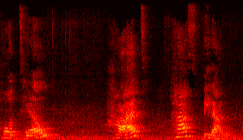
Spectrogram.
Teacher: According to voicing is voiced. Place of articulation is glottal. Manner of articulation is fricative,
